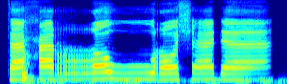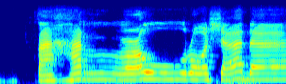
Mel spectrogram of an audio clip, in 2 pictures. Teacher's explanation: Kan ro-nya dibaca tafhim, jadi bukan raw, bukan ra. Ya, ro. Iya.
